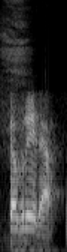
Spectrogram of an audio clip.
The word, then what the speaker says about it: Cabrera: I say Cabrera, but that's not how you say it. You got to roll your tongue like you do.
